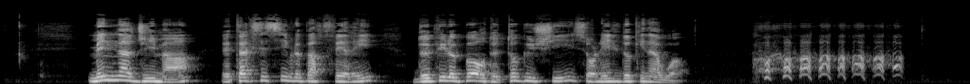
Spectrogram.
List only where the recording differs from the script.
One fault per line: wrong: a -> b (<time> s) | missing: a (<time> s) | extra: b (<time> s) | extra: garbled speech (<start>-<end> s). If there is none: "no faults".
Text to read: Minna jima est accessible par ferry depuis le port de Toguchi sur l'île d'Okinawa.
no faults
